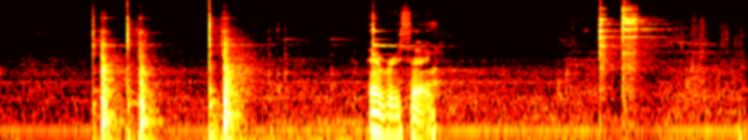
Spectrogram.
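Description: Metal parts clank and knock on a steel table.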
